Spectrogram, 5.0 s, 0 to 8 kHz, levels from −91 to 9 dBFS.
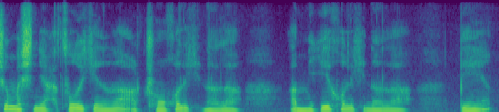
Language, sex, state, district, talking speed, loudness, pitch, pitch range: Rengma, female, Nagaland, Kohima, 110 wpm, -16 LUFS, 180 Hz, 170-195 Hz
